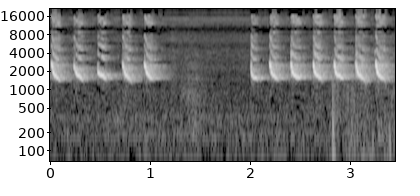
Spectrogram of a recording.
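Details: Female cockatiel calling, kept for training other cockatiels: harsh, squawky whistled notes falling in pitch, about four per second. A burst of five is followed by a one-second pause, then a steady run of nine more.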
